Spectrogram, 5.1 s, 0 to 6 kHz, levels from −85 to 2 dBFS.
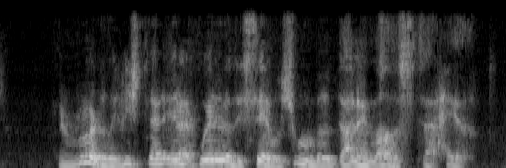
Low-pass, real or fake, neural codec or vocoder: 5.4 kHz; fake; codec, 16 kHz, 1.1 kbps, Voila-Tokenizer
